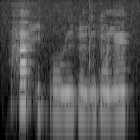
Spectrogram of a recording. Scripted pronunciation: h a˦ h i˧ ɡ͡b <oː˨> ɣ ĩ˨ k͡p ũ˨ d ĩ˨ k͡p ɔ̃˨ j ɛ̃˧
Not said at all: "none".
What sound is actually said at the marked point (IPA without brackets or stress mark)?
oː˨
